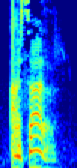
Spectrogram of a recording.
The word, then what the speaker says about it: اثر: اثر الف سه ر به فتح اول و دوم، نشانه اثر الف سه ر با کسر اول و سکون دوم، عقب آخر با کسر دوم، پسین معنا می دهد.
